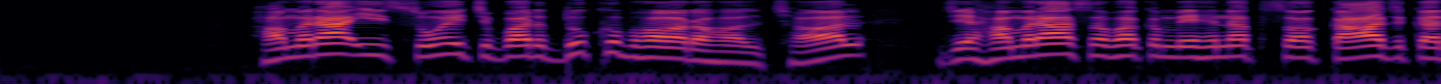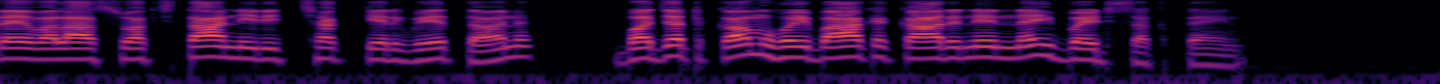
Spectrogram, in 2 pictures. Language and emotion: Maithili, sad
